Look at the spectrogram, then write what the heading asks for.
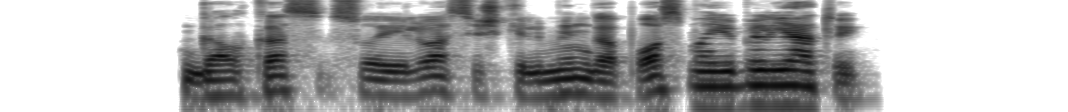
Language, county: Lithuanian, Kaunas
